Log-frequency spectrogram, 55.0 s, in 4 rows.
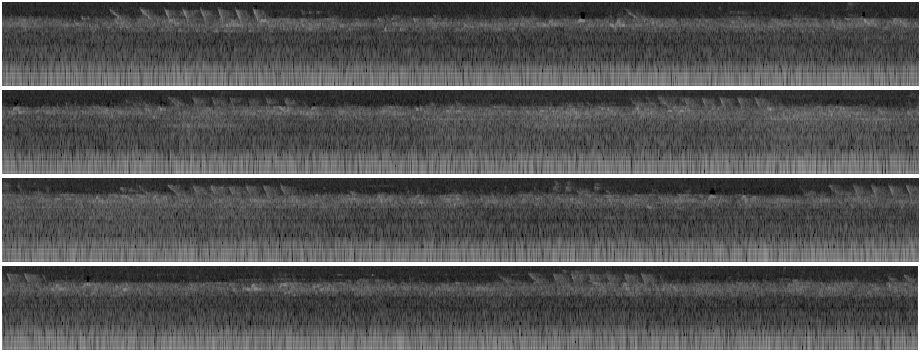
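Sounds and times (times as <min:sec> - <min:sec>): low background rumble: 0:00.0 - 0:55.0.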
